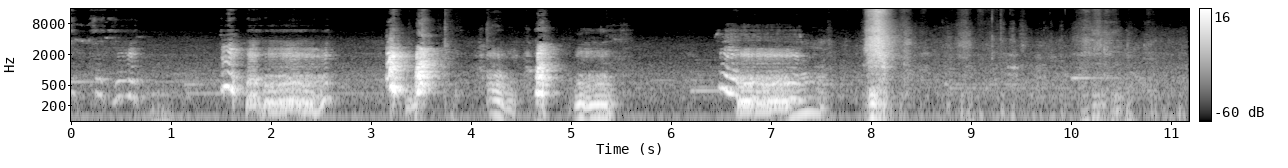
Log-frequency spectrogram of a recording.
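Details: Great Dane playing roughly with another dog indoors: a run of harsh barks and growling yelps in irregular bursts, some long and rasping, some short and sharp, with a loud clack near the end.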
